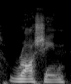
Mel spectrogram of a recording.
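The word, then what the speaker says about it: Róisín: And Donegal people, we pronounce Roisin. – Roisin, yeah. – Yes. – Yeah, where, as opposed to Roisin.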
